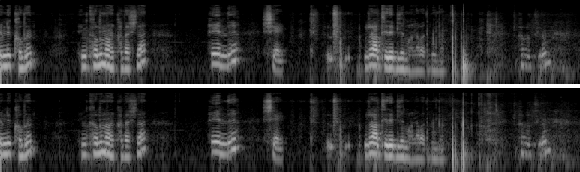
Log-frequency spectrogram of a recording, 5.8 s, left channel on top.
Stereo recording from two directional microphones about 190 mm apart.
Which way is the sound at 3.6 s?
20° left (ahead or behind).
